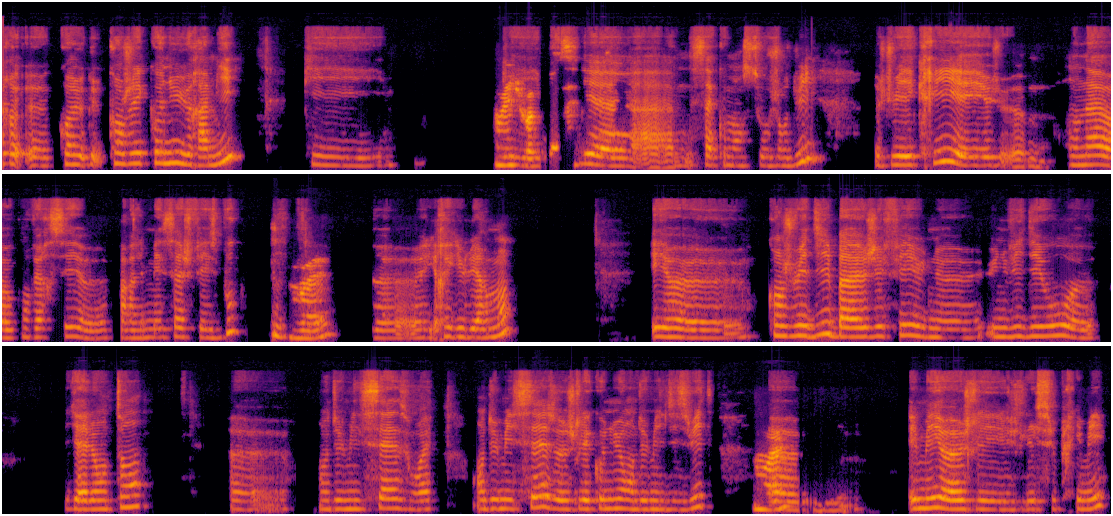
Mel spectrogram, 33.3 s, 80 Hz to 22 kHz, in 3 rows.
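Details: Young woman, speaking French, with aphasia after a stroke at age 22 that severely affected her speech and grammar, years later; aphasia after stroke.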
